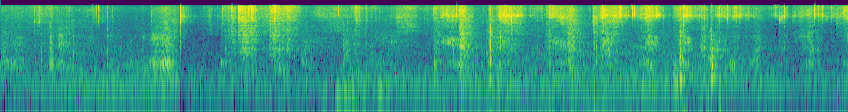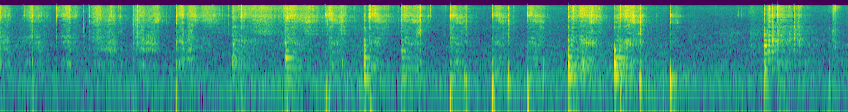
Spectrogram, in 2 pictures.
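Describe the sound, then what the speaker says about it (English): A measuring cup scrapes, taps and presses cheesecake crust crumbs into the bottom of a springform pan, with a steady run of close, soft crunches and clicks over a low background hum. "So I'm just using my measuring cup to spread it around in there."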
